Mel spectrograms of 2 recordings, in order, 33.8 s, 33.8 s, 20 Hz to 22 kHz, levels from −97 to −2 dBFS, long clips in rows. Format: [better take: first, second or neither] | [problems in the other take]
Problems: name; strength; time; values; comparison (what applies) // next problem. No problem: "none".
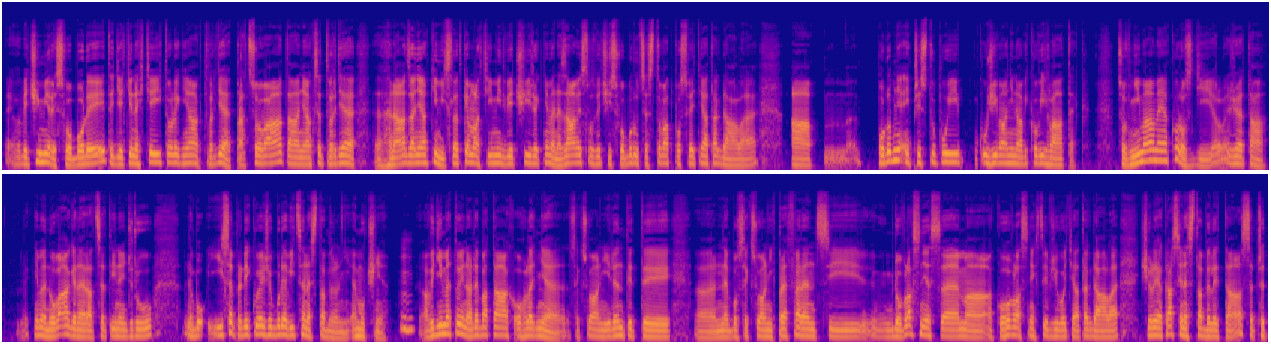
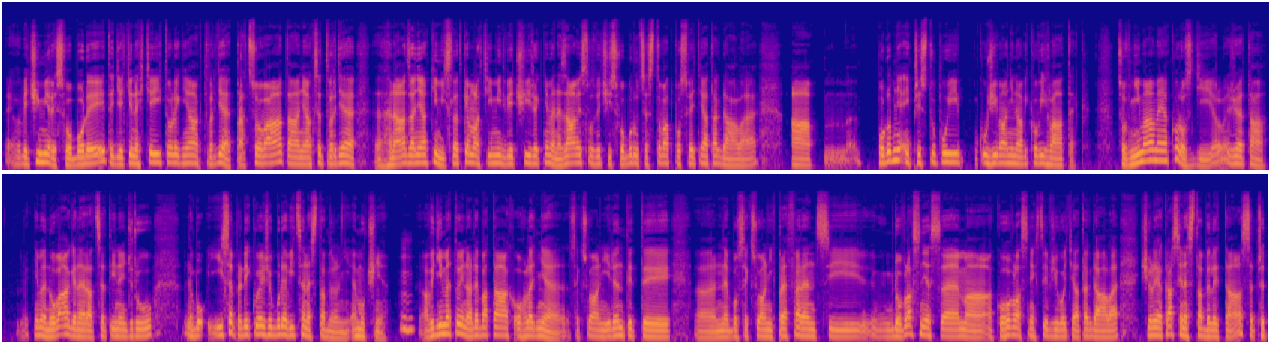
neither | none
